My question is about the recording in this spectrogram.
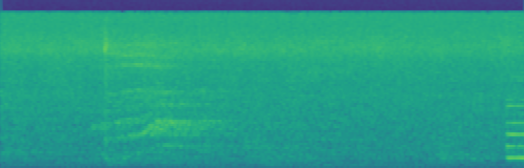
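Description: Quiet room tone: a steady hiss, with a brief faint rising tone about a second and a half in.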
